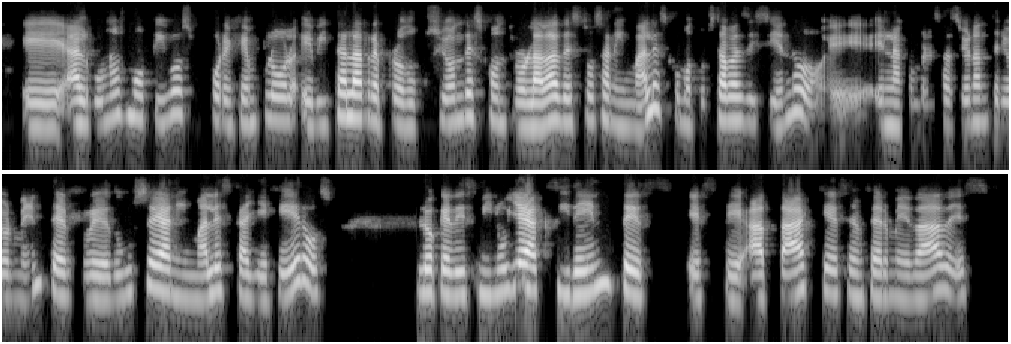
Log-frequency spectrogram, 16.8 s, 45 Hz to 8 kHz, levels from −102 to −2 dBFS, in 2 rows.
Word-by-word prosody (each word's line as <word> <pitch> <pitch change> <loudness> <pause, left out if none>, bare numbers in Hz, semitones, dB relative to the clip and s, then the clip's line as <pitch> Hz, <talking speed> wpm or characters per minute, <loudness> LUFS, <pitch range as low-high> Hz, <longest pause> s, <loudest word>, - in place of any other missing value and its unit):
Eh, 175 -1 -1
algunos 195 +5 0
motivos, 235 +2 -5
por 215 -4 -3
ejemplo, 205 +3 -4
evita 185 +6 0
la 230 -1 +8
reproducción 200 0 -4
descontrolada 200 -4 +3
de 205 - -3
estos 210 +2 -8
animales, 195 - -1
como 200 -3 -9
tú 180 0 -22
estabas 210 +2 +2
diciendo, 200 +6 -5
eh, 455 0 -8
en 185 - -6
la 180 -1 -2
conversación 185 +2 -11
anteriormente, 190 +3 -3
reduce 180 +8 +2
animales 195 +2 +2
callejeros, 190 - -2 0.7
lo 210 0 +3
que 205 -1 +3
disminuye 205 +4 0
accidentes, 220 -1 +4 0.2
este, 180 -1 -6
ataques, 195 +4 +3
enfermedades 185 +2 -1
200 Hz, 110 wpm, -24 LUFS, 185-220 Hz, 0.7 s, la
